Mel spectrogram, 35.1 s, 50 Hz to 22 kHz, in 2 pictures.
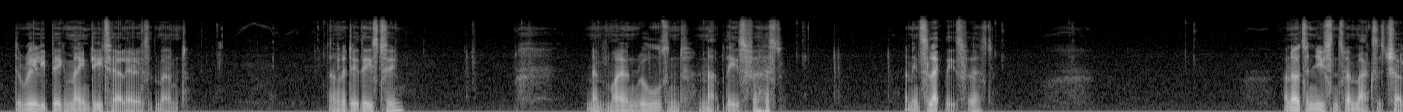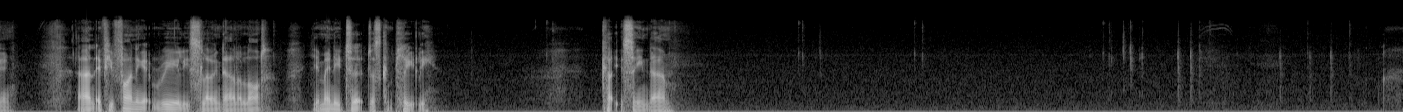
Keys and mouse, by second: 0.0-1.7 alt+middle drag, 2.1 middle click, 4.9 ctrl+click, 8.8 ctrl+click, 10.0 ctrl+click, 11.5 ctrl+click, 12.5 ctrl+click, 13.4 ctrl+click, 14.8 ctrl+click, 17.2 ctrl+click, 17.7 middle click, 20.9 ctrl+click, 22.4 ctrl+z, 24.4 ctrl+click, 25.9 ctrl+click, 29.0 ctrl+click, 31.8 middle click.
